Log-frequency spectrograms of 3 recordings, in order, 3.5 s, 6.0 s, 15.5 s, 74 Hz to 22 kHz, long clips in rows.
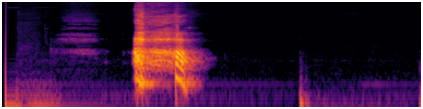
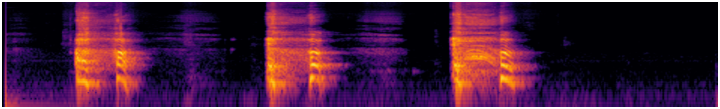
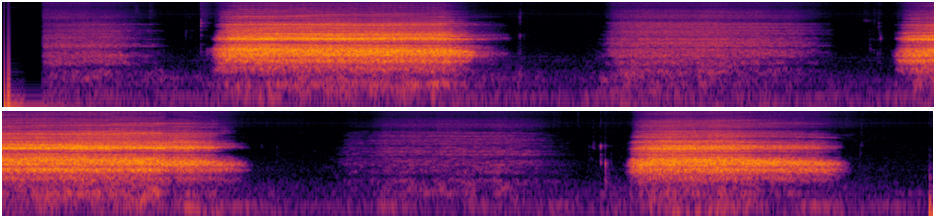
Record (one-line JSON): {"cough_length": "3.5 s", "cough_amplitude": 30322, "cough_signal_mean_std_ratio": 0.39, "three_cough_length": "6.0 s", "three_cough_amplitude": 32578, "three_cough_signal_mean_std_ratio": 0.35, "exhalation_length": "15.5 s", "exhalation_amplitude": 23042, "exhalation_signal_mean_std_ratio": 0.57, "survey_phase": "alpha (2021-03-01 to 2021-08-12)", "age": "18-44", "gender": "Female", "wearing_mask": "No", "symptom_none": true, "smoker_status": "Never smoked", "respiratory_condition_asthma": true, "respiratory_condition_other": false, "recruitment_source": "Test and Trace", "submission_delay": "1 day", "covid_test_result": "Positive", "covid_test_method": "RT-qPCR"}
